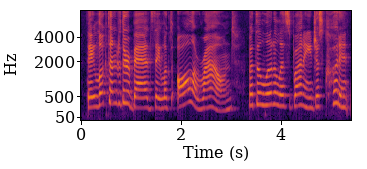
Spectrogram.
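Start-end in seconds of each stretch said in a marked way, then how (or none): none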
